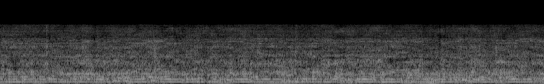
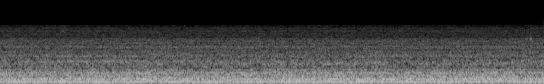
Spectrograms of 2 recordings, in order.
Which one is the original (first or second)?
second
